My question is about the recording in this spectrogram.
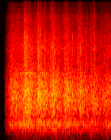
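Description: Applause: many people clapping together, a dense patter of hand claps that starts right away and begins to ease off near the end.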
